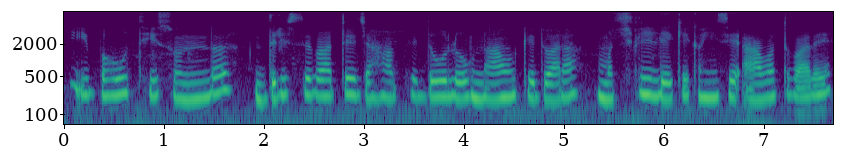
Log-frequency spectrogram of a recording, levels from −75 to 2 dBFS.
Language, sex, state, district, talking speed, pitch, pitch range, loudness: Bhojpuri, female, Bihar, Saran, 150 wpm, 210 Hz, 195-230 Hz, -28 LUFS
